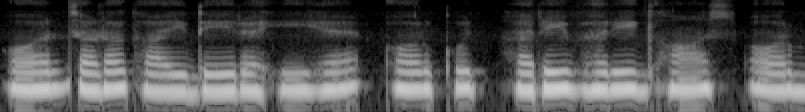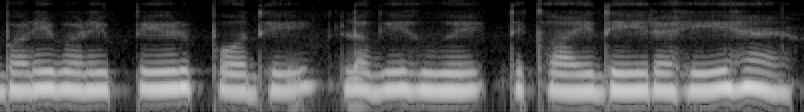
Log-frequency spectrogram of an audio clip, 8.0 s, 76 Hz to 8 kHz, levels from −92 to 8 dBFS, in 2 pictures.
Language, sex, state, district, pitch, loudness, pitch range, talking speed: Hindi, female, Bihar, Purnia, 200 Hz, -22 LUFS, 190-205 Hz, 155 wpm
